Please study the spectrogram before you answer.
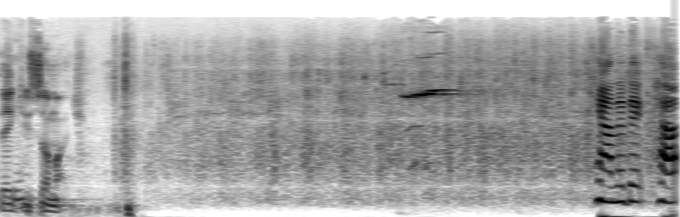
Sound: audience applauding

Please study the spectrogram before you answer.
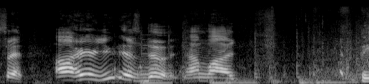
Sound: laughing

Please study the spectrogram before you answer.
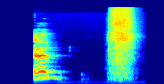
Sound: stifled sob

